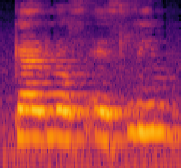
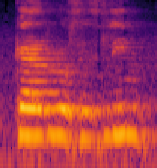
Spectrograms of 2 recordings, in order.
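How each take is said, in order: Both takes have the same delivery.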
